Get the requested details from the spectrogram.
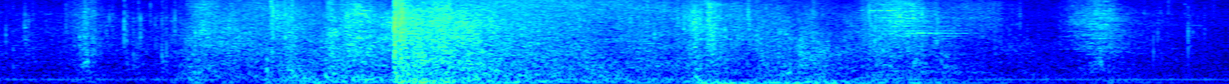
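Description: A game spell effect whooshes and rumbles, then fades.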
